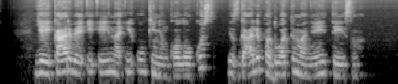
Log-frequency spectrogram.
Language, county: Lithuanian, Klaipėda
